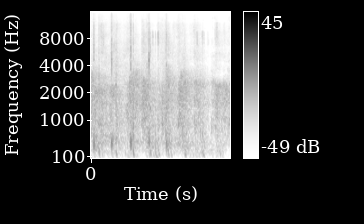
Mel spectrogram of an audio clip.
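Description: Audience applause: many people clapping together, a dense crackle of claps.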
